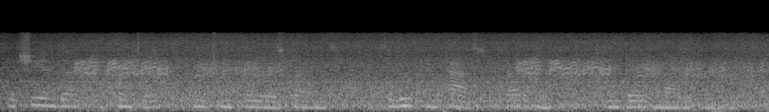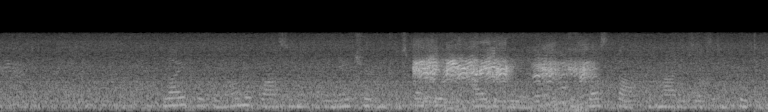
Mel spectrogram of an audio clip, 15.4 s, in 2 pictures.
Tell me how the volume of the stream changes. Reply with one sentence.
The volume of the stream stays about the same.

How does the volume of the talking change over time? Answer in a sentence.
The volume of the talking stays about the same.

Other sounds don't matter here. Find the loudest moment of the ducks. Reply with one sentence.
The loudest moment of the ducks is at 12 seconds.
